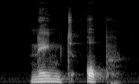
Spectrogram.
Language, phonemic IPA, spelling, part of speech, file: Dutch, /ˈnemt ˈɔp/, neemt op, verb, Nl-neemt op.ogg
- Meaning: inflection of opnemen: 1. second/third-person singular present indicative 2. plural imperative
